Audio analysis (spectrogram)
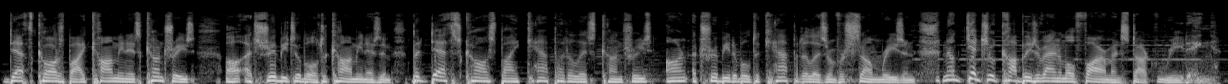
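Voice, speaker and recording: A man's voice: medium pitch, animated, normal speed, few pauses, darkish tone, soft background music, natural voice. A man voicing an evil, smug professor with a sneering manner in a satirical story. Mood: evil, gleeful.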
